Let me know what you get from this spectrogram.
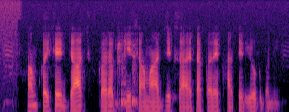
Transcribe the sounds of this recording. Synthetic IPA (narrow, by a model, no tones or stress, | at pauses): hɐmkɐɪsed͡ʒaːt͡ʃ | kəɾəpkisaːmaːd͡ʒɪksɐɦaːjt̪akəɾẽkʰaːt̪ɪɾjoːɡbəniː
